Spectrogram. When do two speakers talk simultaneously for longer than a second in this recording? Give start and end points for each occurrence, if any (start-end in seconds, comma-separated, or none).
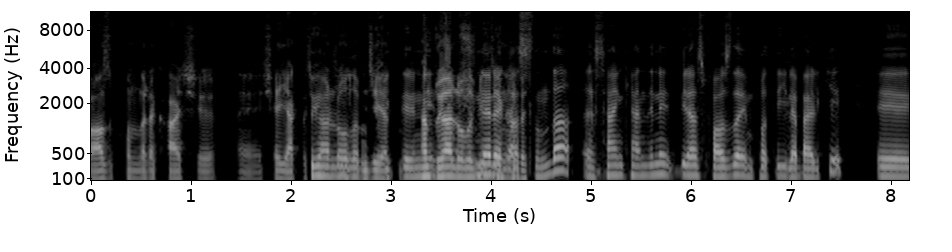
2.2-4.4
